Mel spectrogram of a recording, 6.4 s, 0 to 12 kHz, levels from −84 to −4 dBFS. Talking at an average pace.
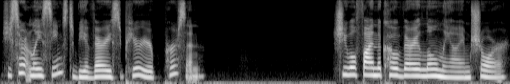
Yes: average, 180 wpm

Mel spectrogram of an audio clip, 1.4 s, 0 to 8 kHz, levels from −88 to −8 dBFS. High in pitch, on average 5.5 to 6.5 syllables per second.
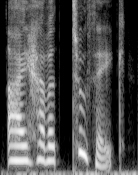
Yes: very high, 250 Hz; 5.9 syllables/s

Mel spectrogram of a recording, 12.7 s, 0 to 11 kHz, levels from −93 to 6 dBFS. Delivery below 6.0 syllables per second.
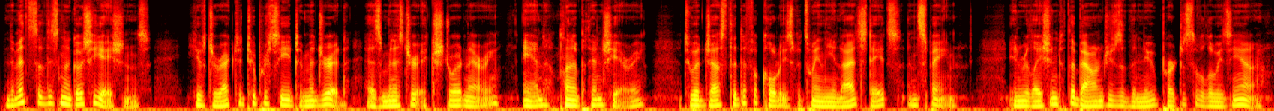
No: 6.7 syllables/s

